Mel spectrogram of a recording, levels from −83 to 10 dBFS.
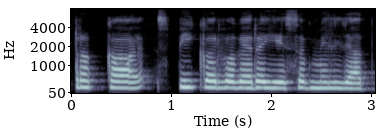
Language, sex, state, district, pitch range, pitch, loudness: Hindi, female, Bihar, West Champaran, 205-230 Hz, 215 Hz, -13 LUFS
